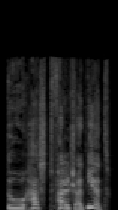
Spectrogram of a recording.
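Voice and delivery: high, chirpy little imp. Acted. Imp soothes the angry Mumm, high and chirpy. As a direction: pipe it up high like a tiny helpful imp. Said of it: "sagte der Kobold".

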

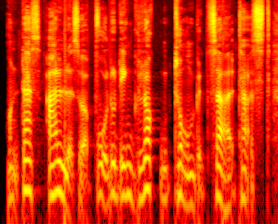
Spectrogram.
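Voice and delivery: high, reproachful vampire countess. Acted. Countess reproaches the count about the bell tower. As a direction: needle her husband as the countess. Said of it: "fügte die Gräfin hinzu".

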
